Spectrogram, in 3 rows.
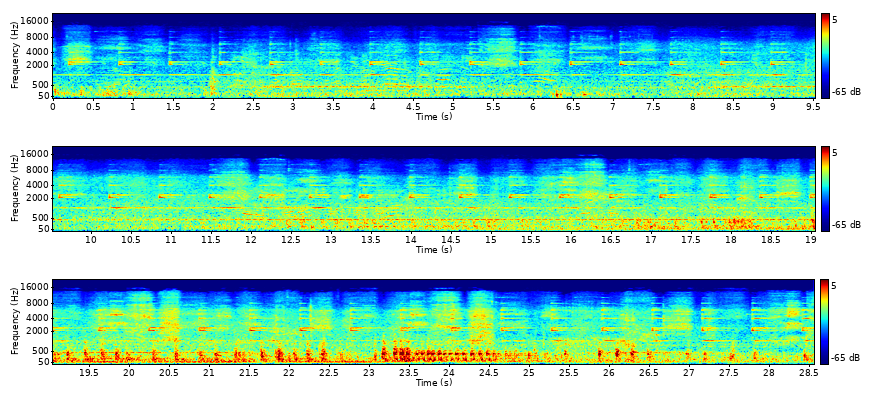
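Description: Slow-moving train: a diesel switcher locomotive running as it moves a 2-6-6-2 steam locomotive, with steel wheels clicking and creaking on the rails and a bell ringing steadily, somewhat under twice a second. The rumble grows louder past the middle.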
